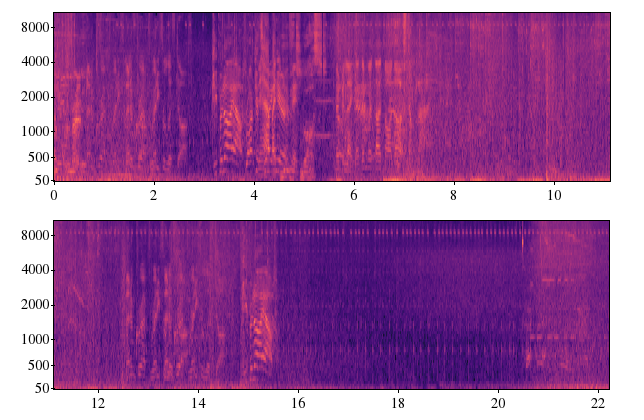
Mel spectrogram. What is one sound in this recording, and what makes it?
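Tank guns fire in rapid bursts.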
